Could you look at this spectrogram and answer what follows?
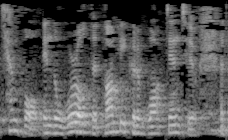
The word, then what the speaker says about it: Pompey: After Pompey, I believe is the better pronunciation,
